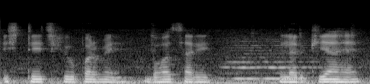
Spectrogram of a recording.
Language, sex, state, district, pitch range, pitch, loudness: Hindi, male, West Bengal, Alipurduar, 110-120 Hz, 115 Hz, -16 LUFS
